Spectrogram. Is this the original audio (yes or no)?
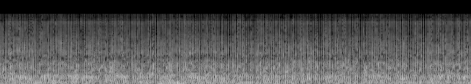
no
